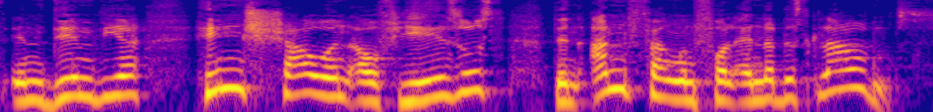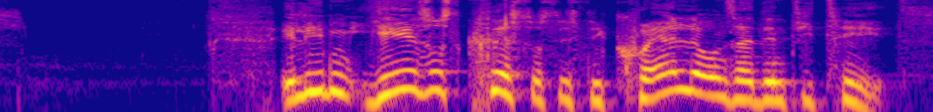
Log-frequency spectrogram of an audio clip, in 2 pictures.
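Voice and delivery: fervent preaching. Acted. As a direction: preach it out to the whole church.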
